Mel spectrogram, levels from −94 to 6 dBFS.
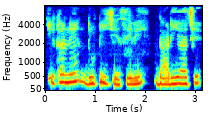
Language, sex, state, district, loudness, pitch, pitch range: Bengali, male, West Bengal, North 24 Parganas, -13 LUFS, 235 Hz, 225-280 Hz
